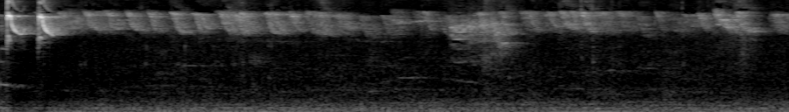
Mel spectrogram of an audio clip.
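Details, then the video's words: Cinereous tit singing bar-winged prinia notes as songbird training material: two sharp loud high notes at the start, followed by a long stretch of quick, buzzy, high repeated chattering notes. "Kicau Burung gelatik batu (Wingko) isian ciblek"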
